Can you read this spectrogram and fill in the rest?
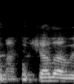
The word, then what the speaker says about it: Monticello: And in fact, in his library in Monticello, some people call Monticello, but Monticello is the correct pronunciation.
